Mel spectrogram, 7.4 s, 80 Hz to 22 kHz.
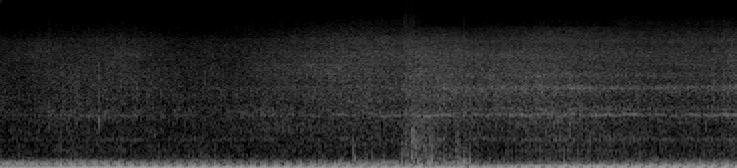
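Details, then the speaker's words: BMW E36 M3 started after a valve cover gasket and new spark plugs, to cure codes P1188/P1189. Compression was high on cylinders 5–6, possibly carbon buildup. Steady, even low rumble with no misses, stumbles or ticking. Smooth, normal idle. "well it sounds like it's a like Smooth the real T to way to see if I really fix the issue is we got to go out and go for a rip to go drive it"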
